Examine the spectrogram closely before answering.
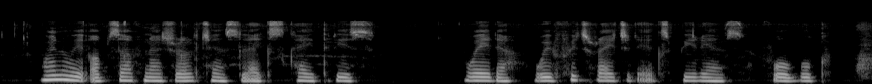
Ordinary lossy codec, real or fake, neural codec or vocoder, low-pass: none; real; none; none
